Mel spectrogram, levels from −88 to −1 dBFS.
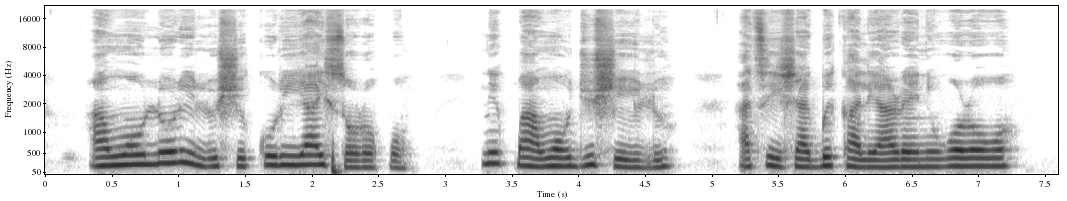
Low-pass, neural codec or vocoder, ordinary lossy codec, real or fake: none; none; none; real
